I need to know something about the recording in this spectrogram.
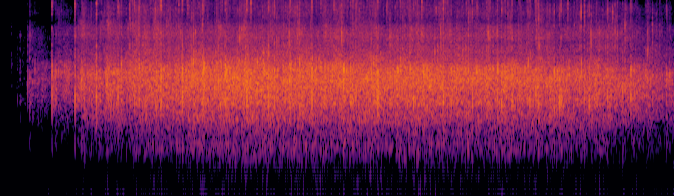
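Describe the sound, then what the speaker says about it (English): Sustained applause from a conference audience in Bern at a closing session, rising quickly and holding steady, a dense wash of clapping heard from a distance with no speech over it. "I hope you can hear the applause here in Bern for that statement"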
